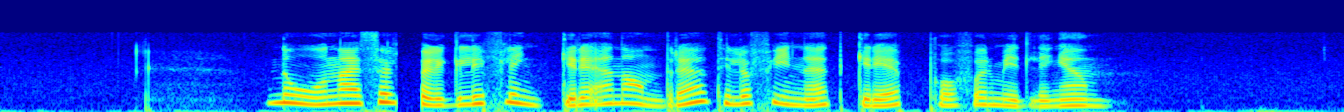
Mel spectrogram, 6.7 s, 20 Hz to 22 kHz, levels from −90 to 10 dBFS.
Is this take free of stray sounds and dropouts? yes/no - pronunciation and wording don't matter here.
no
